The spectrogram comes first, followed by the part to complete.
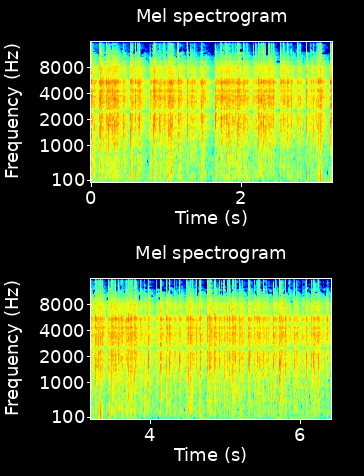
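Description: A long string of firecrackers going off: a dense, rapid, unbroken run of sharp cracks.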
